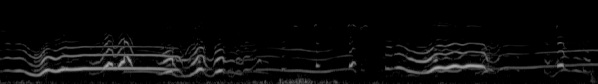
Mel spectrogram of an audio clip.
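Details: Overlapping coyote voices: wavering howls held steady then breaking into rapid yipping trills and squeals, a busy group chorus with short pauses between bursts.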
